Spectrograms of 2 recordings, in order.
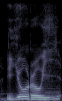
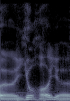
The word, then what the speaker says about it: Yoroi: absolument envie de parler, le teaser officiel de Yoroi ou Yoroy comme vous allez probablement le prononcer.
